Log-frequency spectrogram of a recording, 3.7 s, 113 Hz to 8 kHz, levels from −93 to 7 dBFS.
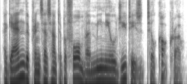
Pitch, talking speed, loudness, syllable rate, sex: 115 Hz, 190 wpm, -18 LUFS, 4.8 syllables/s, male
